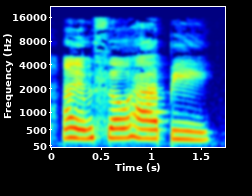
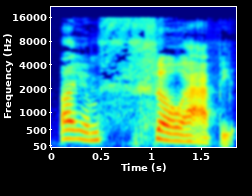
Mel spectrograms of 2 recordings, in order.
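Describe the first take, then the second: First: High, loud happy squeal; gushing with delight over the milestone; excited. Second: Slower, settled heartfelt repeat; calm, sincere thanks to viewers. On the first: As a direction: burst out with joy. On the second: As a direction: let the happiness sink in. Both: Real, not acted. Repeats happy line twice.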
